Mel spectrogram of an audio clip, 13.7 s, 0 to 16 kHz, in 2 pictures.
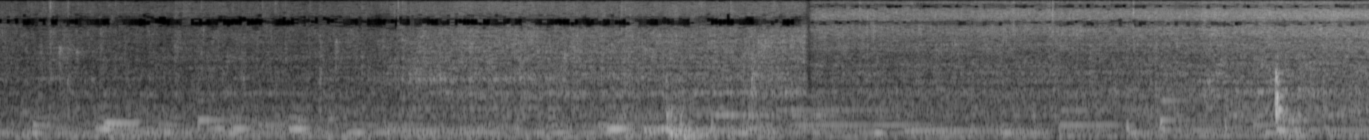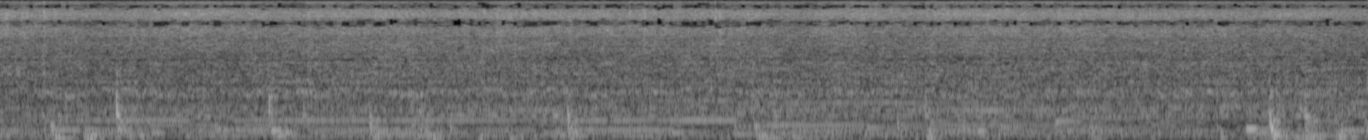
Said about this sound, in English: Just fry it maybe for 2 minutes and it ready.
